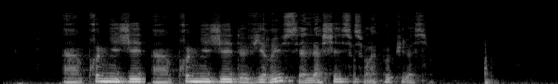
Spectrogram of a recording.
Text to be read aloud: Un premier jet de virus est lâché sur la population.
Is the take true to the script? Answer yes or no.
no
